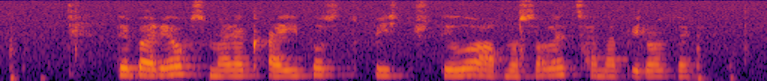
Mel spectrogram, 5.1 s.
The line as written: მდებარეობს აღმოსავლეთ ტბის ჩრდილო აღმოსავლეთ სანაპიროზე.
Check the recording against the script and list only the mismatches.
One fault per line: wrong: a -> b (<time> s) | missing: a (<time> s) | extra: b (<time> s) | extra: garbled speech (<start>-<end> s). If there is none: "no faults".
wrong: აღმოსავლეთ -> მარაკაიბოს (1.5 s)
